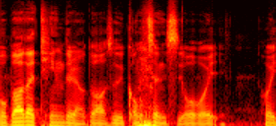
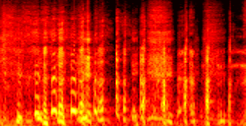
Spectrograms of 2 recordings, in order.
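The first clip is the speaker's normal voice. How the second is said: laughing. Real, not acted. Laughs at the picture.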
